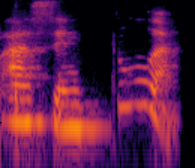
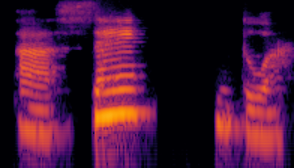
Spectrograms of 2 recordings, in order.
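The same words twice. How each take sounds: First: The stress falls on the third syllable, tú. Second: The stress falls on the second syllable, cen. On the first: The speaker calls it right. "Pero en cambio si digo acentúa, o sea, el sonido me lo pide" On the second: The speaker calls it wrong. "No se lo pudiera dar a, por ejemplo, la C, acentúa. No, se ve medio raro"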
